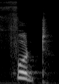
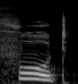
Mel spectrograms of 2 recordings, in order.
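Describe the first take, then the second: First: The vowel is a short oo sound. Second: The vowel is a long oo sound. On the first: The speaker calls it right. "words with a short oo sound" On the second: The speaker calls it wrong. "not foot"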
